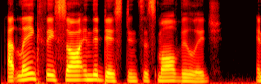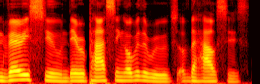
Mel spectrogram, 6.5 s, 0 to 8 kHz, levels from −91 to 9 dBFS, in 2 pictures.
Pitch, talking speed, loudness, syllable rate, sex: 135 Hz, 205 wpm, -20 LUFS, 5.3 syllables/s, male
